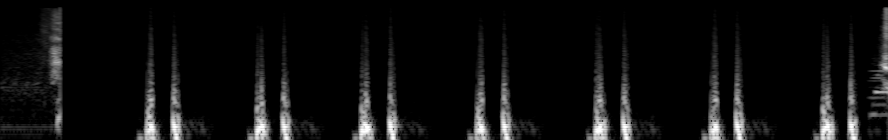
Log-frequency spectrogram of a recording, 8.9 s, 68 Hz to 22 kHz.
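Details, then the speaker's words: Simulated puppy vet visit in an animated English lesson: regular strong paired thumps about 53 a minute heard by stethoscope, normal heart sounds of a puppy that swallowed a baseball. "Your heart sounds very strong and healthy, boy."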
